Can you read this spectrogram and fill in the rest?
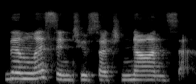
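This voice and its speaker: A woman's voice: mid-range voice, a little slow, bright, forceful tone. A woman voicing a grumpy, snappish male iguana in a storybook read-aloud.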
